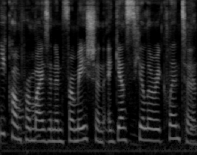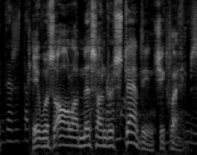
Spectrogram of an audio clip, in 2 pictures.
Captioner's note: speaking a foreign language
